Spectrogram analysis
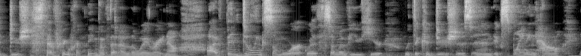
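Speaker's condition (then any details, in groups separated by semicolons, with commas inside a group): No condition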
